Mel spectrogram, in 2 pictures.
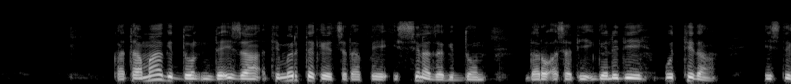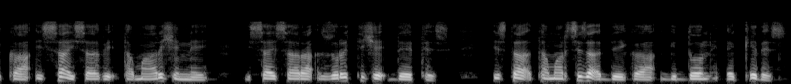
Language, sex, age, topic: Gamo, male, 25-35, government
